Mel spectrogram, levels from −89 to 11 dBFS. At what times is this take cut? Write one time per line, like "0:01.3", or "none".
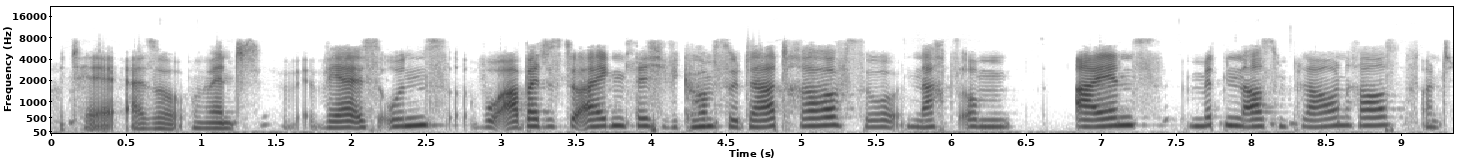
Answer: none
